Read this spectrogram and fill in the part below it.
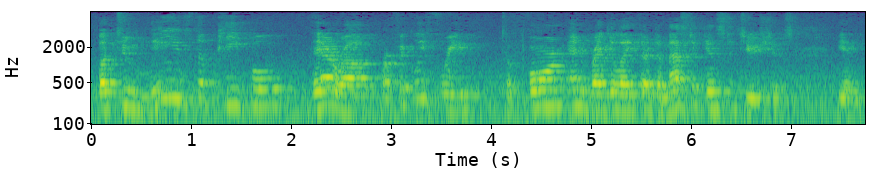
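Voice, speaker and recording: A high-voiced, fiery nineteenth-century senator acted by a man declaims a stump speech in emphatic, deliberate phrases. The sound is very echoey and distant, with clear rumbling noise around the voice. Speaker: reader in a dramatic debate reenactment. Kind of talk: dramatic reading of a 19th-century political stump speech. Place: large echoing indoor event room. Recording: echoey hall, distant mic, noisy rumble.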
